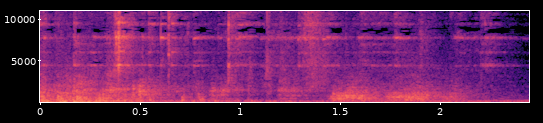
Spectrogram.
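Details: A Siberian Husky exercising inside the house gives short, high whining yips in quick bursts, with indoor scuffling noises, showing why she should be walked.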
